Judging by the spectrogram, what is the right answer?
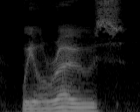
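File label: "Wheal Rose", English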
